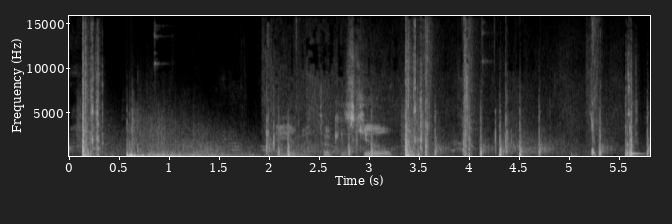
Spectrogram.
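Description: Rifle shots crack sharply and echo across open ground.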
